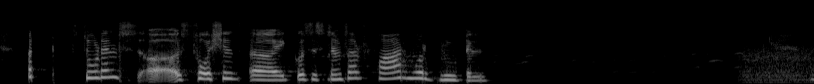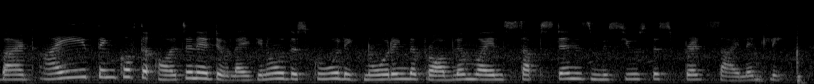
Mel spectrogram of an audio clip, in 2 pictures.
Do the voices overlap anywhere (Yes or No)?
No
